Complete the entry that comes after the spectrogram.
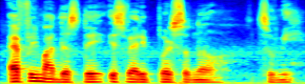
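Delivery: retelling a friend's words, hushed; quoted softly. Retold or imitated. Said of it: "Kenapa Konanda sempat bilangnya".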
